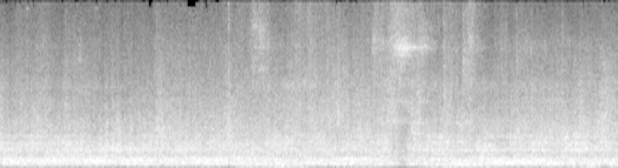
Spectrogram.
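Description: Passenger train running at speed, heard at an open coach door: a loud, steady rush of wind and wheel-on-rail noise.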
